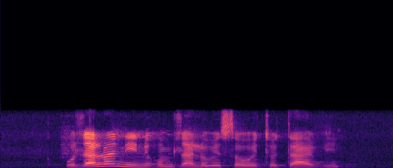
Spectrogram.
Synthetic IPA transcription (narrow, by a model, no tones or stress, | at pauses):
uɮalwaninium̩ɮalɔwɛsɔwɛtʰɔd̥ʱaːvi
